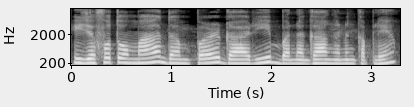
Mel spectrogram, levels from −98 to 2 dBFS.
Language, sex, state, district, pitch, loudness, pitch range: Wancho, female, Arunachal Pradesh, Longding, 205 Hz, -11 LUFS, 190-225 Hz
